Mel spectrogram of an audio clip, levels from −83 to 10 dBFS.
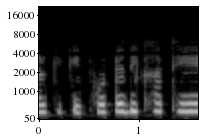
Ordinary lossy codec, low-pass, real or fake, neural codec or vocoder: none; 7.2 kHz; real; none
